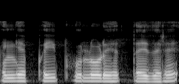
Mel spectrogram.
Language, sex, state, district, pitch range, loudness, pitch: Kannada, male, Karnataka, Koppal, 140-155 Hz, -14 LUFS, 150 Hz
